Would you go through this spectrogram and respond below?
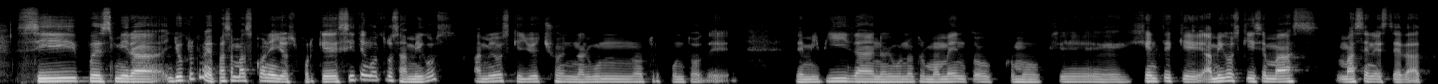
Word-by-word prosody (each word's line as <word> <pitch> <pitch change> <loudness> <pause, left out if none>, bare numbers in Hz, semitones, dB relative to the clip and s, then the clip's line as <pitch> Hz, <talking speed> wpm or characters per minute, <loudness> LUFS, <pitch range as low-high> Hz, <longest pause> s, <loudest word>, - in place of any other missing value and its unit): Sí, 145 +2 +5
pues 145 -1 +4
mira, 130 -2 +5
yo 155 +6 +3
creo 255 - -5
que - - -2
me - - +5
pasa 165 +2 0
más 170 0 0
con 165 -2 0
ellos, 130 -5 +3
porque 130 +1 +1
sí 200 +10 -2
tengo 210 -2 +1
otros 190 -4 -4
amigos, 125 - -1
amigos 140 +4 -1
que 130 -4 -3
yo 130 - -1
he 130 - +1
hecho 130 +1 -5
en 120 -2 -2
algún 125 +1 -2
otro 125 +3 -7
punto 120 -1 -6
de - - -11 0.6
de 115 - -1
mi 115 0 0
vida, 135 -1 0
en 120 -1 +1
algún 120 0 0
otro 125 +1 -4
momento, 125 +1 -2
como 115 0 -4
que 120 -1 -5
gente 140 +3 -1
que 130 -4 -2
amigos 150 +5 +3
que 145 - -2
hice 140 +1 -1
más 135 - 0
más 125 +3 -1
en 130 -3 0
esta 125 -1 -4
edad, 60 - -2
130 Hz, 190 wpm, -21 LUFS, 125-145 Hz, 0.6 s, Sí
